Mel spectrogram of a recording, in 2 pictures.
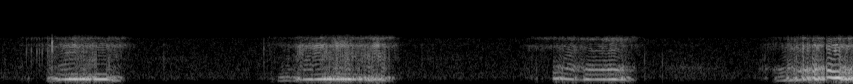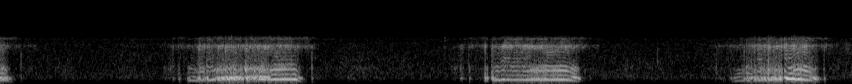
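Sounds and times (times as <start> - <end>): man snoring: 0.4 - 1.3, 2.8 - 4.0, 5.3 - 6.4, 7.7 - 8.7, 10.2 - 11.7, 13.1 - 14.4, 15.8 - 16.9.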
